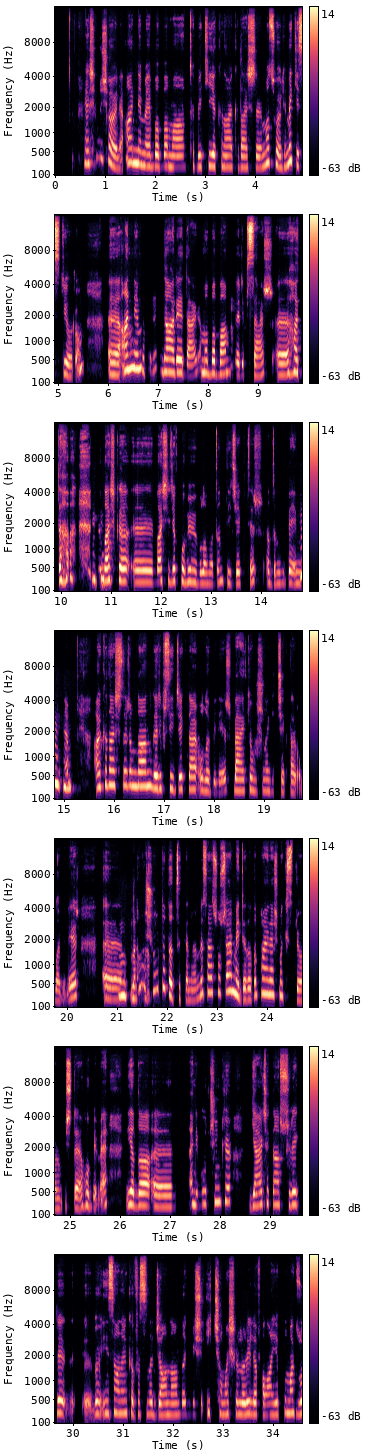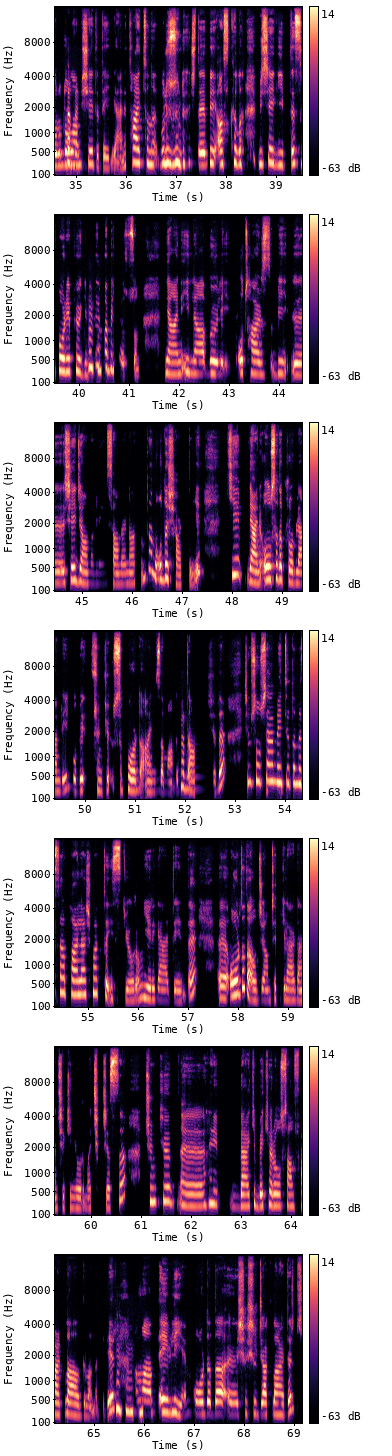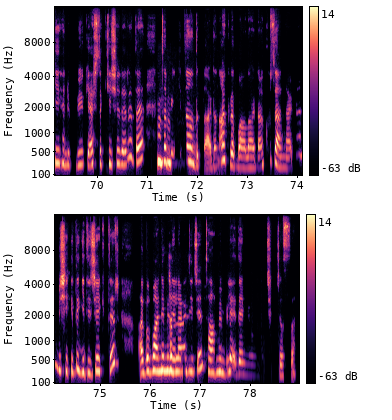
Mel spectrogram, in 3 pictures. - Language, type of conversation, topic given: Turkish, advice, Yeni ilgi alanımı ya da hobimi çevremdekilere söylemekten neden utanıyorum?
- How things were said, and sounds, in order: other background noise; unintelligible speech; laughing while speaking: "hatta"; tapping; static; distorted speech; laughing while speaking: "Taytını, bluzunu işte bir askılı bir şey giyip de"; unintelligible speech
